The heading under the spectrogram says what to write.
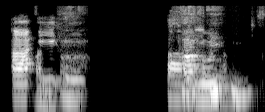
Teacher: কণ্ঠনালী, অর্থাৎ গলা থেকে যে অক্ষরগুলো হয় তার মধ্যে এটা হচ্ছে হামজা জবর আ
